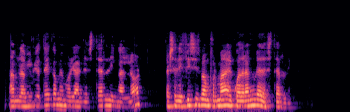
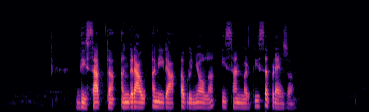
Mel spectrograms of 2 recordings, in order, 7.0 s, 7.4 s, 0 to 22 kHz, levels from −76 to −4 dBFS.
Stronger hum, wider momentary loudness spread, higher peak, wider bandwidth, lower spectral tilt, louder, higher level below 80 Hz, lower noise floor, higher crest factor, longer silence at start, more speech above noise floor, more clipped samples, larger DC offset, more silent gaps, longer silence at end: neither; second, 10 LU vs 14 LU; about the same, -4 dBFS vs -2 dBFS; second, 8 kHz vs 11.5 kHz; first, -5.5 dB/octave vs -4 dB/octave; first, -22 LUFS vs -26 LUFS; first, -52 dBFS vs -80 dBFS; about the same, -79 dBFS vs -77 dBFS; second, 18 dB vs 28 dB; second, 0.2 s vs 1.55 s; first, 57 dB vs 50 dB; neither; neither; neither; second, 1.2 s vs 1.55 s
